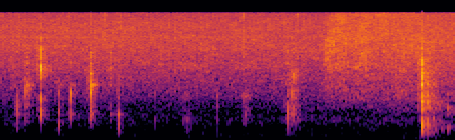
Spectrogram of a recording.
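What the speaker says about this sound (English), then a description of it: "We add the sauerkraut" Sauerkraut is tipped into a pan of caramelized onions, giving a run of soft wet squelches and light clicks, then a gentle sizzle and a final scrape, close and fairly quiet with no voices.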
